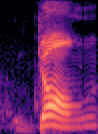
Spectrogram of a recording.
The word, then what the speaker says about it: dong: D Dong. O N G. G. Rhymes with long, but with a D.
